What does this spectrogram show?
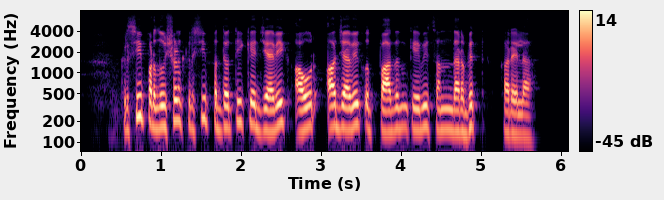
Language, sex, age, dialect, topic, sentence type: Bhojpuri, male, 41-45, Western, agriculture, statement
